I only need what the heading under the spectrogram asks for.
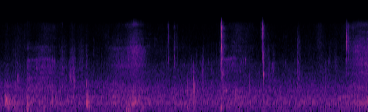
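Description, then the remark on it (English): Someone sips the last of a glass of Blanton's Gold Edition whiskey with water, with soft slurping and scattered wet mouth clicks and smacks over a quiet hush; no one speaks. “All right, gang, I got one little sip here left in the glass. I'm going to kill it.”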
